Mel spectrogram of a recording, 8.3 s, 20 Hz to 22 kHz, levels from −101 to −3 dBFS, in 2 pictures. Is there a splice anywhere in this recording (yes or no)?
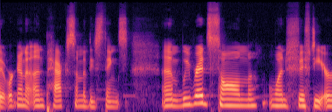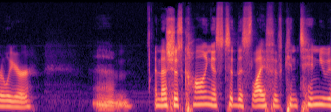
no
